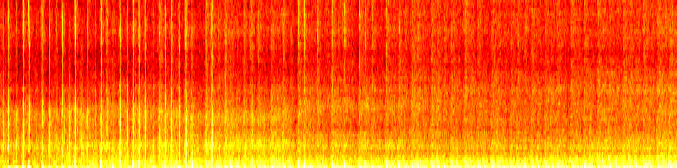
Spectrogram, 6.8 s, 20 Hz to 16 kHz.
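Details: 1995 Suzuki RM125 two-stroke dirt bike with fresh top end, early heat cycle after shop work: crisp, even popping settling into a steady fast idle, no knocks or rattles; healthy.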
